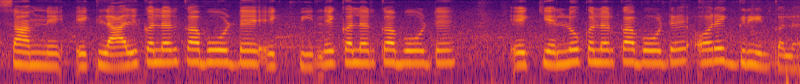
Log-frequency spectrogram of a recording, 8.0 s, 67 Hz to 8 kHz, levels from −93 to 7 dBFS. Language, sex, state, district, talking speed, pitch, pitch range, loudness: Hindi, female, Madhya Pradesh, Dhar, 180 wpm, 225 Hz, 205-235 Hz, -17 LUFS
